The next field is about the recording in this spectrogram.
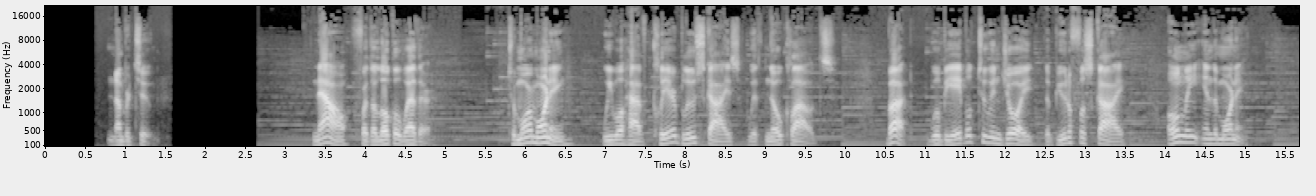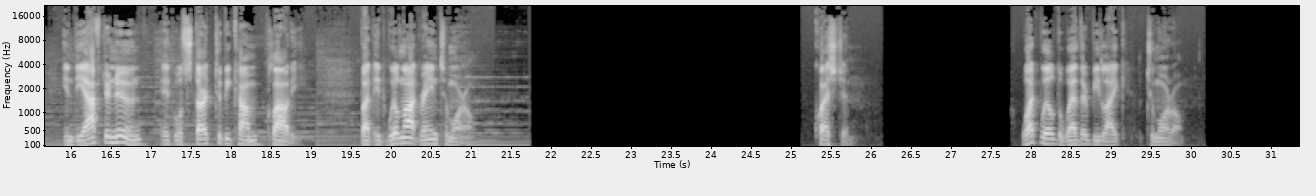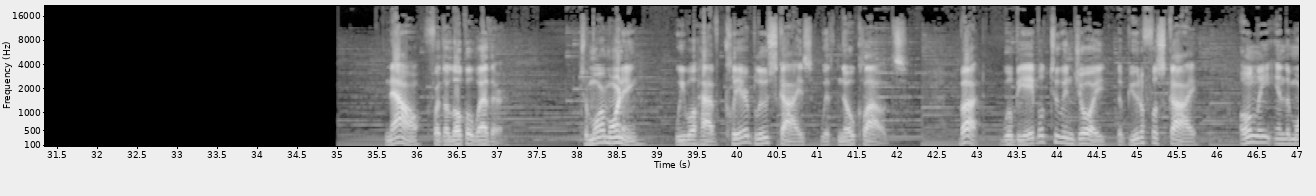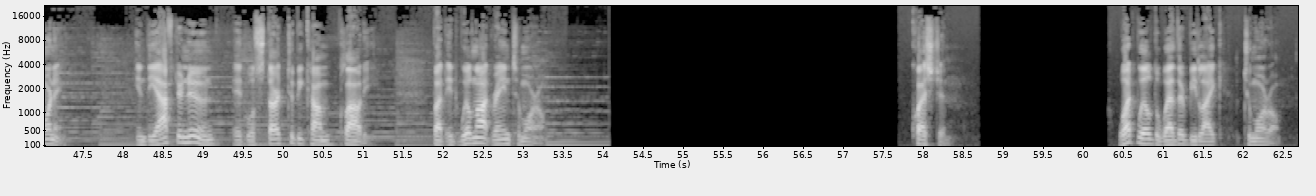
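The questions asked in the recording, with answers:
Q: What will the weather be like tomorrow?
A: Sunny in the morning, cloudy in the afternoon, no rain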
